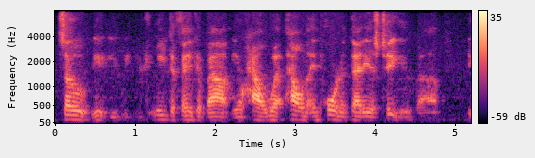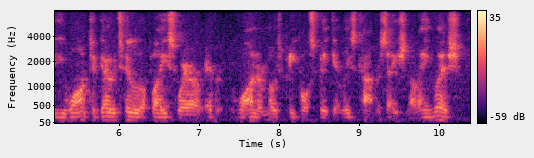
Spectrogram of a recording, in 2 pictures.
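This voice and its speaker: A man's voice: low-pitched, fairly even intonation, normal speed, warm tone, a little hiss or hum. A man giving relocation advice in a casual chat, hesitant with many fillers and restarts. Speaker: guest, relocation adviser.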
